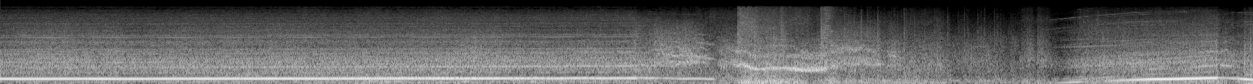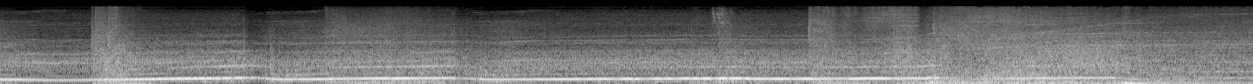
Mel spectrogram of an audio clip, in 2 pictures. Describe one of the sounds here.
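A sports car engine roars at high speed and shifts gears.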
